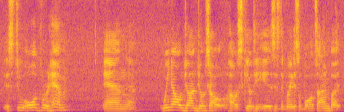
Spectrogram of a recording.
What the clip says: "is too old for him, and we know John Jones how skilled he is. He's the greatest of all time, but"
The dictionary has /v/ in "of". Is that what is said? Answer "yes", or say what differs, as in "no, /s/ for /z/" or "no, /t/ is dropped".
no, /b/ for /v/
